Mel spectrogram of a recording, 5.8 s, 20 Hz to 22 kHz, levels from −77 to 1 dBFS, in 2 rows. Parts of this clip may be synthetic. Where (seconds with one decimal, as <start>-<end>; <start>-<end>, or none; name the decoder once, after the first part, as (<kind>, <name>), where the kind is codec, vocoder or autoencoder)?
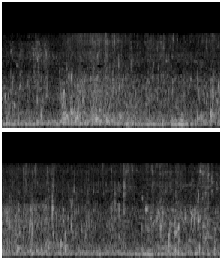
0.0-0.6 (vocoder, HiFi-GAN); 1.7-2.6; 4.6-5.8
